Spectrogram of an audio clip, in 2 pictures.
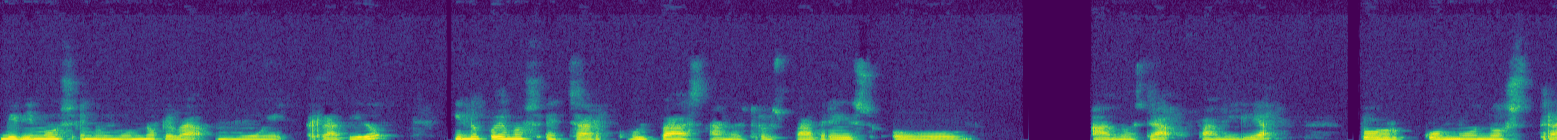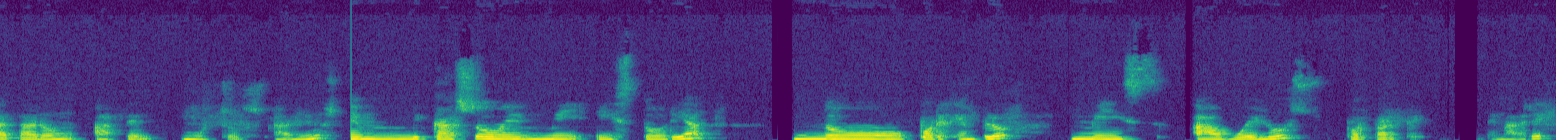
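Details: Stuttering in an adult woman speaking Spanish.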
